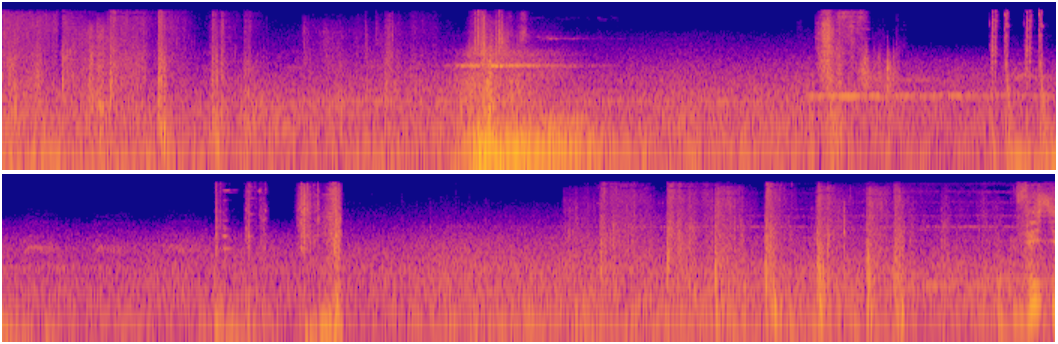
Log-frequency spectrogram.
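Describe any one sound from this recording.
Footsteps crunch softly on sand.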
